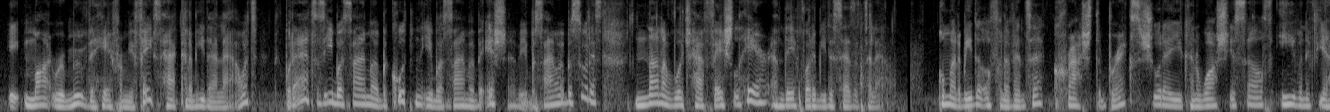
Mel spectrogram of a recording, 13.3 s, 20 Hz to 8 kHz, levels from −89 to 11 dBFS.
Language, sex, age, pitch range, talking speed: English, male, 30-49, 120-160 Hz, 205 wpm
